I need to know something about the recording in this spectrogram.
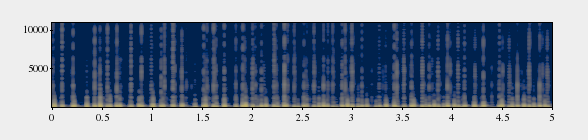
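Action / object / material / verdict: tap / thick paperback book, paper block with card cover / paper / none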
